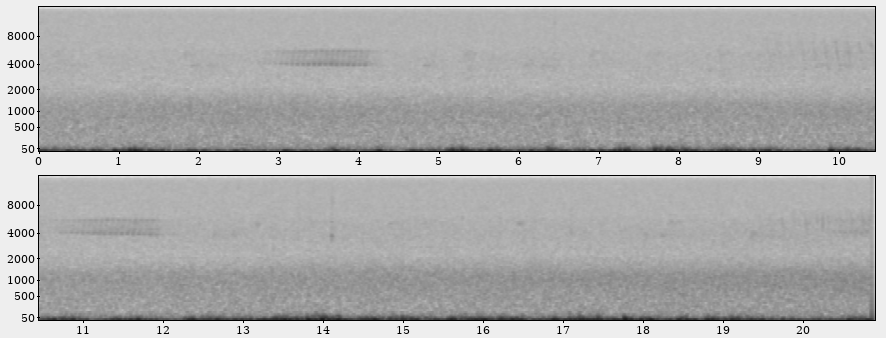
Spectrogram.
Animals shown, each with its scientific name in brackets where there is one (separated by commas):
Pine Warbler (Setophaga pinus), Chipping Sparrow (Spizella passerina)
